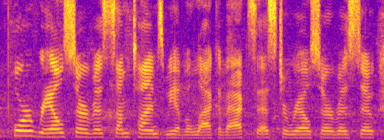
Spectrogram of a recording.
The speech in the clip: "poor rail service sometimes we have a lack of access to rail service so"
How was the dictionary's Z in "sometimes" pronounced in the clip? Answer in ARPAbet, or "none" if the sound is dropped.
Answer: Z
